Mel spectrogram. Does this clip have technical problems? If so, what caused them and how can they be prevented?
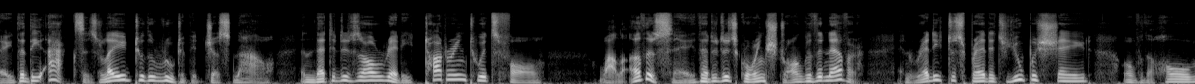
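No, there are no technical problems in this clip.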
